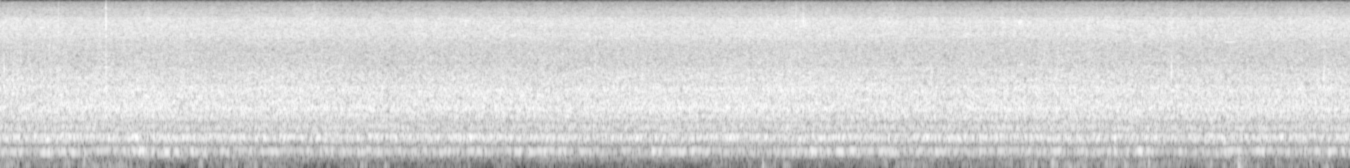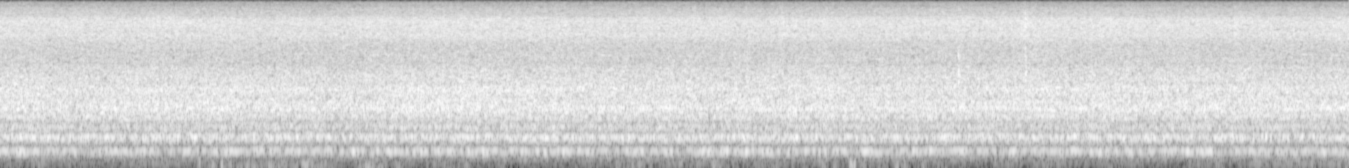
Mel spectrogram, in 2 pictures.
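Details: Continuous hum of many honey bees in flight around a hive in open weather, a thick even drone with stacked tonal bands and no breaks.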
